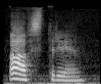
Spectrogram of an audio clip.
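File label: austria, Swedish; gcompris-data; geography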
